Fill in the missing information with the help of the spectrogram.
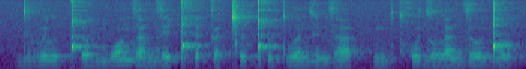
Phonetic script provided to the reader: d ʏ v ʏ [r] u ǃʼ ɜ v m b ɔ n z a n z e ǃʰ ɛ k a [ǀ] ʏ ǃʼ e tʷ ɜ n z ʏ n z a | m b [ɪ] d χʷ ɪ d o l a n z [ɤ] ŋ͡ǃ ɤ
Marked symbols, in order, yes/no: no, yes, no, yes

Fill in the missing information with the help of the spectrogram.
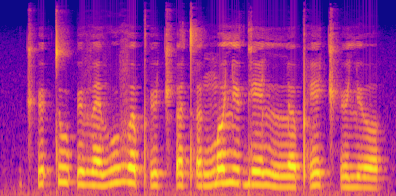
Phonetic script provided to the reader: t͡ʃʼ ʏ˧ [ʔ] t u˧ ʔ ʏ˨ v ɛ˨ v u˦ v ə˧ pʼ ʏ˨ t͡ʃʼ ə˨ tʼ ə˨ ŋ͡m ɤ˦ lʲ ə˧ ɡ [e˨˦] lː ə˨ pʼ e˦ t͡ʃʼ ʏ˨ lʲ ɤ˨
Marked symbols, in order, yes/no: yes, no

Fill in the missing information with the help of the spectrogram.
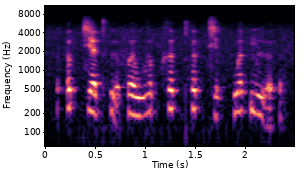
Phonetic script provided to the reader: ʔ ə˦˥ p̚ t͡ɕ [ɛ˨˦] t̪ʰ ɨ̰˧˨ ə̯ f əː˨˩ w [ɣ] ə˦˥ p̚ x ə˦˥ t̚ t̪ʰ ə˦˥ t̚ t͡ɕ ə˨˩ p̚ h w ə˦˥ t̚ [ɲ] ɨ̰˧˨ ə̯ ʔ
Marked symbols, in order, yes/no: no, yes, no

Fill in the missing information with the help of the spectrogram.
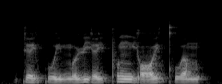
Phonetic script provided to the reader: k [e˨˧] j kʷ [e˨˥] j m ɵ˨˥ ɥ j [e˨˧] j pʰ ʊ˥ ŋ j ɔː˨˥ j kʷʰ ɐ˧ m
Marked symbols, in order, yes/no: no, no, yes

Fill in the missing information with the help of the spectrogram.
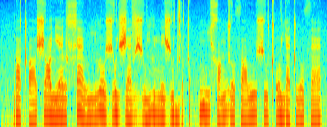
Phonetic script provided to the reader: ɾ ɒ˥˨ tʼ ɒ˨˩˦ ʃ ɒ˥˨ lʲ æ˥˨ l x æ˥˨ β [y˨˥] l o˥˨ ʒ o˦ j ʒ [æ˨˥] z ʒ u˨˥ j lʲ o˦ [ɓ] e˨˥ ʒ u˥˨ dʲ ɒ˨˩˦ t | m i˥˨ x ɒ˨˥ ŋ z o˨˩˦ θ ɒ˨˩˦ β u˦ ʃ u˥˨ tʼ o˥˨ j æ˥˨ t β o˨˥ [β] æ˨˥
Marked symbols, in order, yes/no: no, yes, no, no

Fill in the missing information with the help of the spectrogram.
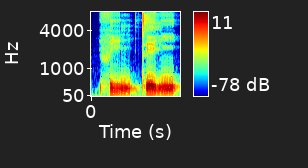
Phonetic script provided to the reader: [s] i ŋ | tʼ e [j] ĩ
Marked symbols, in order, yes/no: no, yes

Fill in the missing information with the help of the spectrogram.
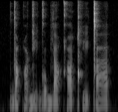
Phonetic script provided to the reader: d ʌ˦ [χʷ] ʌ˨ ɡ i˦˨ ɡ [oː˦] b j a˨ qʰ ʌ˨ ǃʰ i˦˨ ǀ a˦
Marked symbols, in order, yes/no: no, no

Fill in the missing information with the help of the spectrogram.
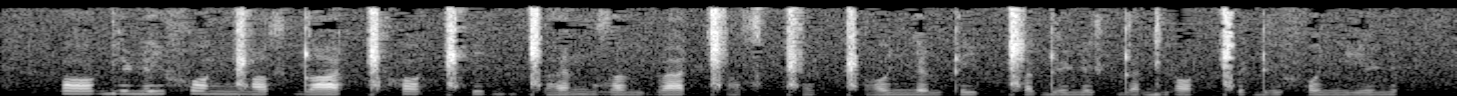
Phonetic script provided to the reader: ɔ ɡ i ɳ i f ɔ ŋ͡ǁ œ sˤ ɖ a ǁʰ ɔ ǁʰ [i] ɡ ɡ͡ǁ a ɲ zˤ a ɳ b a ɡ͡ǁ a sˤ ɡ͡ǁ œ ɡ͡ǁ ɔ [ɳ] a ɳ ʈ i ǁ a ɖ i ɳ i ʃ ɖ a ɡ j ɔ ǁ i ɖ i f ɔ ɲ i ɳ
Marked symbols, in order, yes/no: yes, no

